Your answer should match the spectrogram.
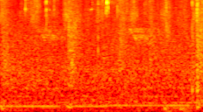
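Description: Footsteps on asphalt, a few faint irregular steps, over a steady low hum.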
